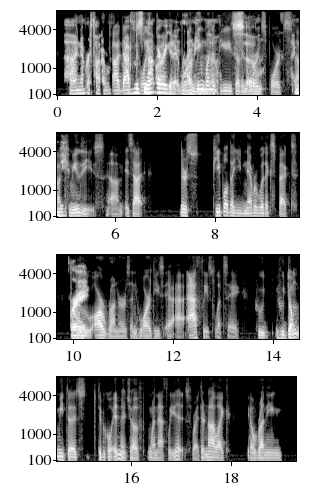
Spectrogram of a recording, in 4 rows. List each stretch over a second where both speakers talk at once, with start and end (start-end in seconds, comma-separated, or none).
1.4-4.1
